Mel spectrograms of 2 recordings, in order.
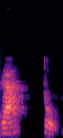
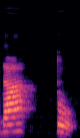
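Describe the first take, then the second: First: The first sound is a G sound. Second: The first sound is a D sound. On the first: The speaker calls it right. "que seria gato" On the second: The speaker calls it wrong. "substitui os fonemas K e G pelas letras D e T"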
